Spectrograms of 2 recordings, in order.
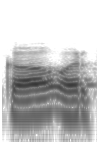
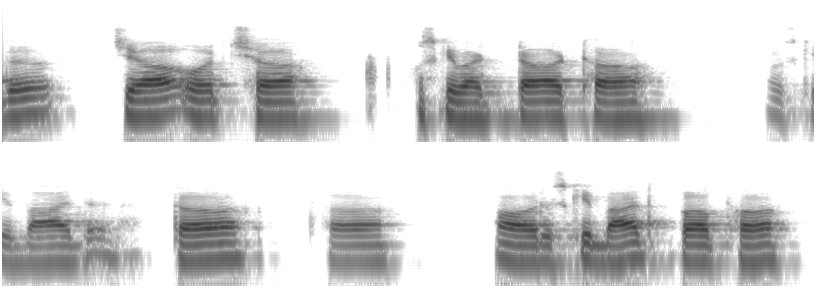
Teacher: ये सारे के सारे अघोष हैं, मतलब इन्हें बोलने में कंपन नहीं होता।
